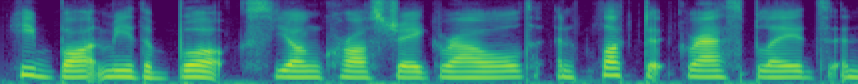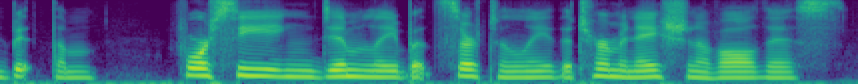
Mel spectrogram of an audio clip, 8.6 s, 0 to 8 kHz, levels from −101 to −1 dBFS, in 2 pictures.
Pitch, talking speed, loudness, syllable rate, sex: 175 Hz, 175 wpm, -20 LUFS, 4.6 syllables/s, female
